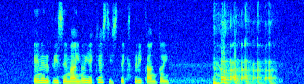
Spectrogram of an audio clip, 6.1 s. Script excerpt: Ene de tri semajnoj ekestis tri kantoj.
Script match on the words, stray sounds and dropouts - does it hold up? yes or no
no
